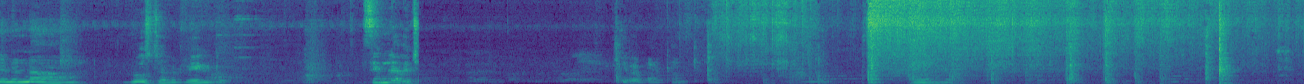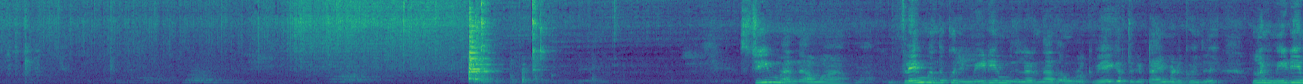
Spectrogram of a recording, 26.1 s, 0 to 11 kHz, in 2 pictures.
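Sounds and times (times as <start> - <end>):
batter sizzling in oil: 7.0 - 21.5.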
